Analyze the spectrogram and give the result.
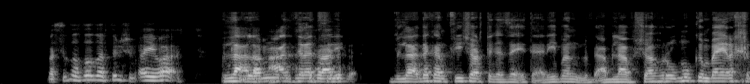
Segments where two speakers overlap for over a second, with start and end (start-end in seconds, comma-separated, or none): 2.2-3.5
